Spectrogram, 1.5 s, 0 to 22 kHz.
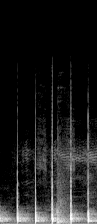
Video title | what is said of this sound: BONUS EPISODE! - The Cellotar F-style body build overview and tips / tricks - addendum (Episode 23) | Sounds good. Sounds very tonal.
